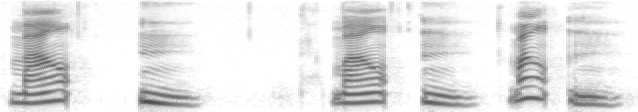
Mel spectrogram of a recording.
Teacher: When your tongue goes up for the T, for mount, you hold your tongue in the T position and you don't release the airflow · Mount and hold it, mountain, mountain, mountain. So it's a very short n, but you can't release the air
